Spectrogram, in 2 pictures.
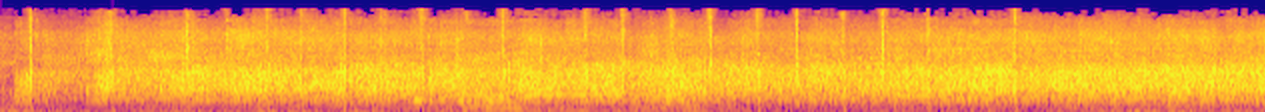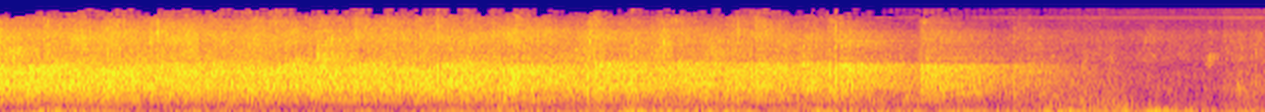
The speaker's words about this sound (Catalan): Per tant, us demanaria un aplaudiment pels companys de Pas Gràfic,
